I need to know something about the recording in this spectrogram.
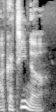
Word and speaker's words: Achatina: gleich runter wie gesagt im Latein italienischen wird das ja das ch wird der K ausgesprochen also gehen wir zurück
